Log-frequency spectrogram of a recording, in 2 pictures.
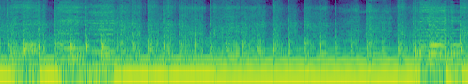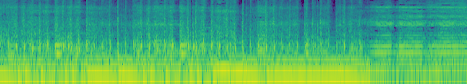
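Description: Music played very loud through large carnival sound-system speaker stacks (sound horeg), dominated by deep sustained bass notes with a steady beat. Through the middle the bass slides downward in repeated drops before settling on long held notes again, and the music changes character shortly before the end.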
